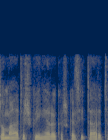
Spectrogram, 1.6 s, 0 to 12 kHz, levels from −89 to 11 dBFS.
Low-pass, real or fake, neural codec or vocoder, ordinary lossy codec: 7.2 kHz; fake; codec, 16 kHz, 1.1 kbps, Voila-Tokenizer; AAC, 48 kbps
